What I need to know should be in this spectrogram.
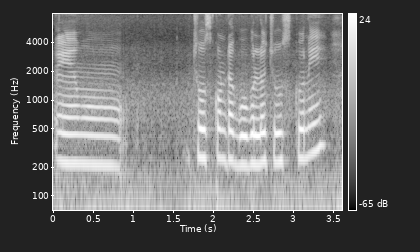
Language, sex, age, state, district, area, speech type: Telugu, female, 30-45, Andhra Pradesh, Kakinada, rural, spontaneous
